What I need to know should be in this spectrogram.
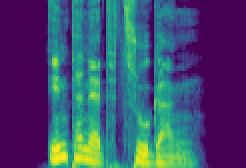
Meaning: Internet access
- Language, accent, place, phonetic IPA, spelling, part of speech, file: German, Germany, Berlin, [ˈɪntɐnɛtˌt͡suːɡaŋ], Internetzugang, noun, De-Internetzugang.ogg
